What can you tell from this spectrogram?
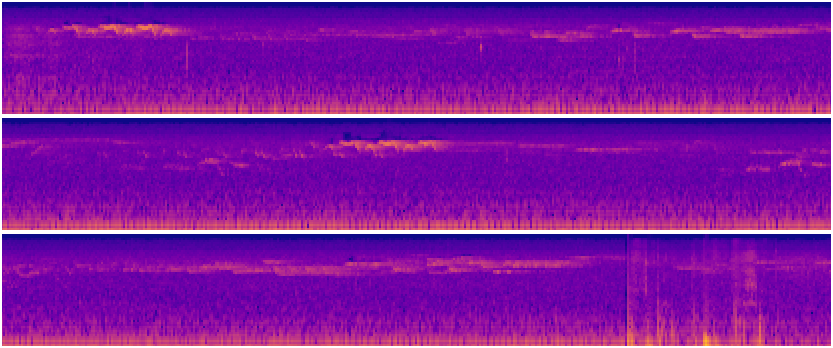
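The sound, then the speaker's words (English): Faint veery song, a couple of brief breezy phrases separated by long pauses, over a steady low rumble and soft background hiss with no talking. “I believe we have a veery here. I singing very quietly.”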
